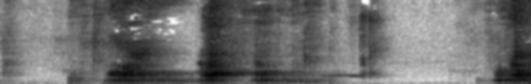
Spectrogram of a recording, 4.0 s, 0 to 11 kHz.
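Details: Indoors on February 28, six-week-old Labrador Retriever puppies born January 18, 2022, in a litter of six: rough, gravelly growl-barks in two long bursts, a brief high whine, a pause, then another growling bark.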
